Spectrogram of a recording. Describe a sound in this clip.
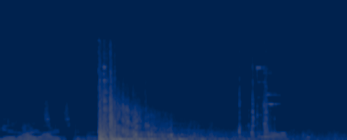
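A sniper rifle fires a loud shot that echoes away.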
